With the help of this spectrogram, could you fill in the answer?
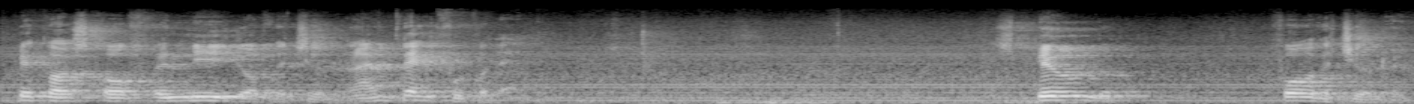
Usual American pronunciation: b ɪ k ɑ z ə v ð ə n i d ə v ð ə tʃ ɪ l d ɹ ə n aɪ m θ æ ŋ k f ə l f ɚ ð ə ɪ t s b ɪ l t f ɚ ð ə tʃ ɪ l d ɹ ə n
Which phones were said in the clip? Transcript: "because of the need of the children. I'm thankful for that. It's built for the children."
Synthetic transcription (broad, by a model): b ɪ k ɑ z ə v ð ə n i d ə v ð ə tʃ ɪ l d ɹ ə n aɪ m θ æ ŋ k f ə l f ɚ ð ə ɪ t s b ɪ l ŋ f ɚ ð ə tʃ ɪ l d ɹ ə n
